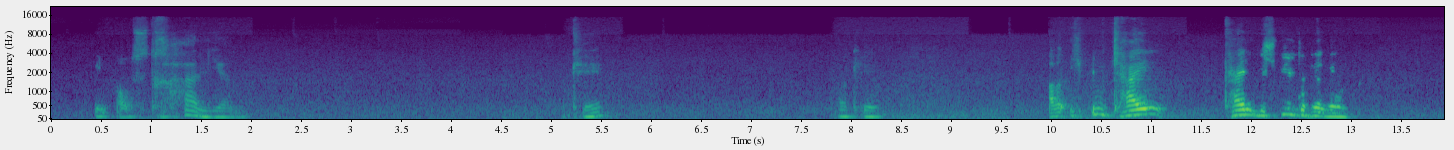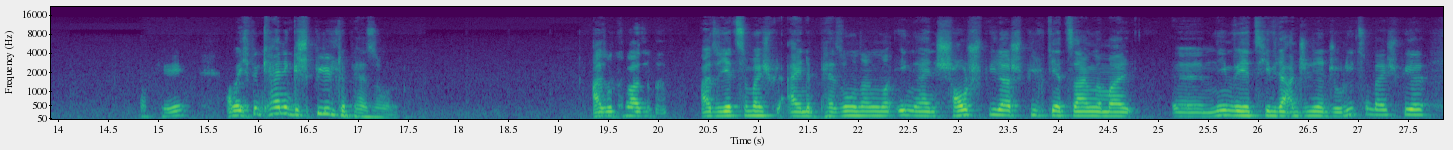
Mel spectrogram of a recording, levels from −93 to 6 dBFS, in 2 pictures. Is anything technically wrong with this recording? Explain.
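Yes, there's comfort noise in place of the background in the pauses at 0–0.43, 2.05–5.11, 5.71–7.75, 9.19–9.97, 11.35–11.71, 13.33–14.77, 17.71–19.15 and 20.29–20.41 s. The real room noise, about 32 dB below the speech, drops out and a flat, featureless hiss about 1 to 4 dB quieter takes over. That's likely discontinuous transmission: the sender goes quiet when it hears no speech, and the receiver fills the gap with synthetic noise.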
